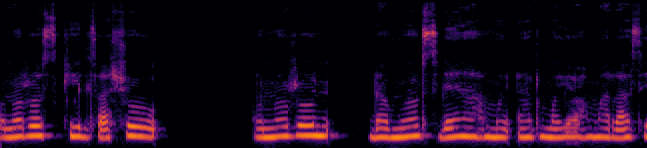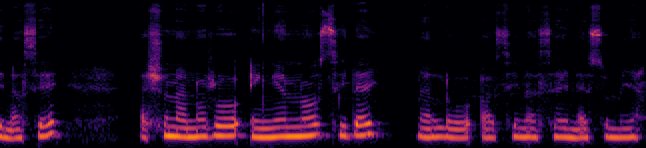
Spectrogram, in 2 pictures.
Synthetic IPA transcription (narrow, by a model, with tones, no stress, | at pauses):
o˨no˦ɾo˦ski˦lsa˨ʃu˦ | o˨no˦ɾo˦ | da˨mu˨no˦ɾsi˨da˦jna˨na˦ɾmo˨ja˦hma˨ɾa˦si˦na˨se˦ | a˨ʃu˦na˨no˦ɾo˦i˨ŋe˦no˦si˦da˦j | na˨lo˨a˨si˦na˨se˦ne˨su˦mi˦ja˦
